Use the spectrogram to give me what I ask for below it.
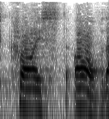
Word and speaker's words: Christof: And if you say it phonetically, it's Christ of. That's how it's spelled, C-H-R-I-S-T-O-F.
